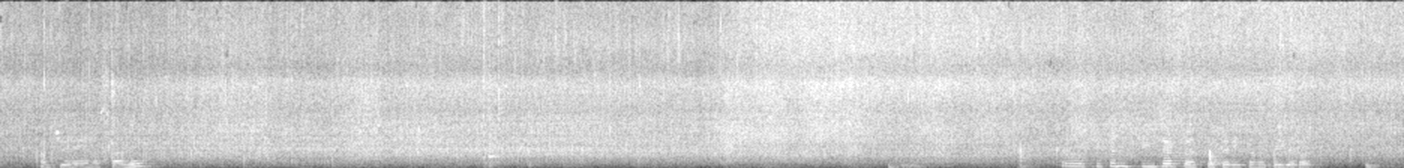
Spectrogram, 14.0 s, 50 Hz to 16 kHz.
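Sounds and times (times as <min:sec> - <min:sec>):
chicken sizzling in hot oil: 0:00.0 - 0:14.0.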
